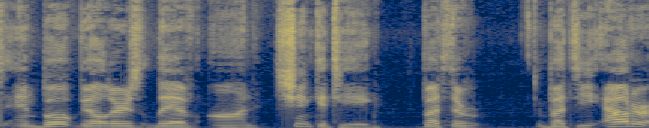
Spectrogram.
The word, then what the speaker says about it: Chincoteague: oh here we go I am pronouncing it wrong sorry guys / Shin Co Teague Chincoteague pronounced Chincoteague it has pronunciation thankfully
